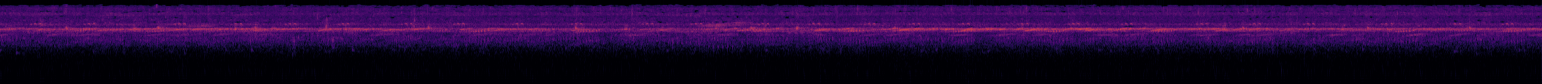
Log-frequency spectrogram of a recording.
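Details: At a lake, a thick chorus of frogs produces a continuous shrill trilling hum, swelling slightly louder midway, with faint scattered chirps layered over the drone.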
